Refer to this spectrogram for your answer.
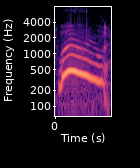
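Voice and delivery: high, loud "woo"; cheering whoop. Real, not acted. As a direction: let out a high whoop of welcome. Host cheers the guest's arrival.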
